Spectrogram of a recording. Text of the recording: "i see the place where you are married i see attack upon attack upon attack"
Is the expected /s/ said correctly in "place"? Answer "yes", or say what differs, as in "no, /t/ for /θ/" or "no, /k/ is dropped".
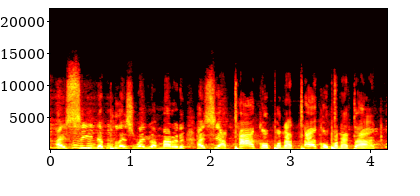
yes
